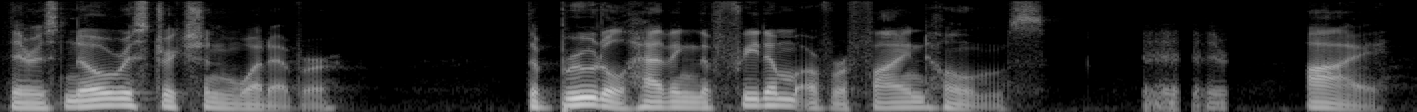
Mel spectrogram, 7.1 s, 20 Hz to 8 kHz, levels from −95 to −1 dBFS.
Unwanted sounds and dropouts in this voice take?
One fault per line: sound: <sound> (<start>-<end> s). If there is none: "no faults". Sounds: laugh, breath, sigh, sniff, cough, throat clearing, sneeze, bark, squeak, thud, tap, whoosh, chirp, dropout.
sound: laugh (5.7-6.1 s)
